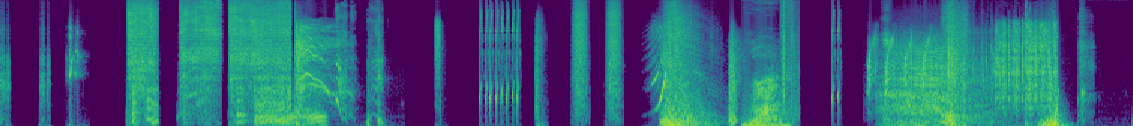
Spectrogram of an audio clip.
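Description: Cartoon creatures babble and squeal in high, comic voices.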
